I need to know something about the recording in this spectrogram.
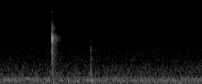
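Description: A single sharp finger snap about half a second in, keeping time for an unaccompanied song, over faint room hiss.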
